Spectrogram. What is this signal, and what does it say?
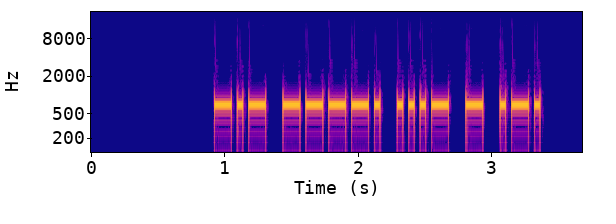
Morse code, heard as a keyed tone, about 28 wpm, 700 Hz. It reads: K9VTR
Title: USA Call Signs - 5 Characters - 28wpm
